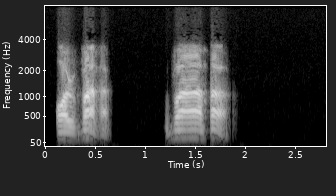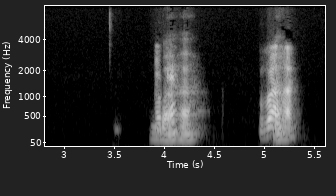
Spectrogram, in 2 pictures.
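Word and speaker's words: वह: So you can call it w or vaha. Va. Va. So va is very standard form. and vo that's a colloquial pronunciation colloquial pronunciation.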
